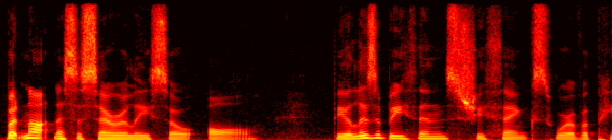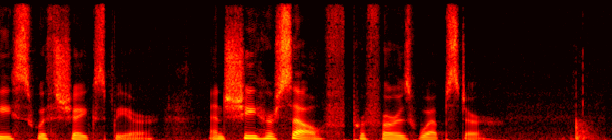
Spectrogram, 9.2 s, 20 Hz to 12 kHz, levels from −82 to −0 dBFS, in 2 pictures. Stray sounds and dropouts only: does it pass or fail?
fail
